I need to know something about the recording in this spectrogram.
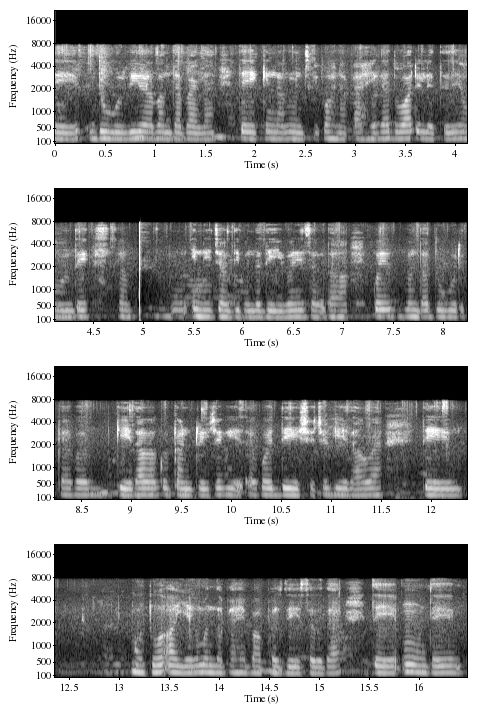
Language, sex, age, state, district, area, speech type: Dogri, female, 18-30, Jammu and Kashmir, Kathua, rural, spontaneous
